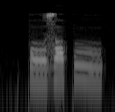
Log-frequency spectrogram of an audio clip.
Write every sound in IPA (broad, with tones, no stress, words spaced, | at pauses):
poː˨zɔ˦puː˦˨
